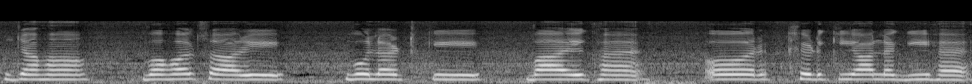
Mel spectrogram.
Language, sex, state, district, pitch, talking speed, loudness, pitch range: Hindi, female, Haryana, Jhajjar, 225 Hz, 70 wpm, -13 LUFS, 220-230 Hz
